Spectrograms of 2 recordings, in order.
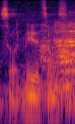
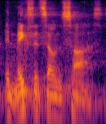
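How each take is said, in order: First: Said in the usual way. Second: Loud ad slogan read; commercial voice. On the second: Retold or imitated. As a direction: pitch it like a TV ad. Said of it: "like the Gravy Train commercial".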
